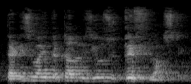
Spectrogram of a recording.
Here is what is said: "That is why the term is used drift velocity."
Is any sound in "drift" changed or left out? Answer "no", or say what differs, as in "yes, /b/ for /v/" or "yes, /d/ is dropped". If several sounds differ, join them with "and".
no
